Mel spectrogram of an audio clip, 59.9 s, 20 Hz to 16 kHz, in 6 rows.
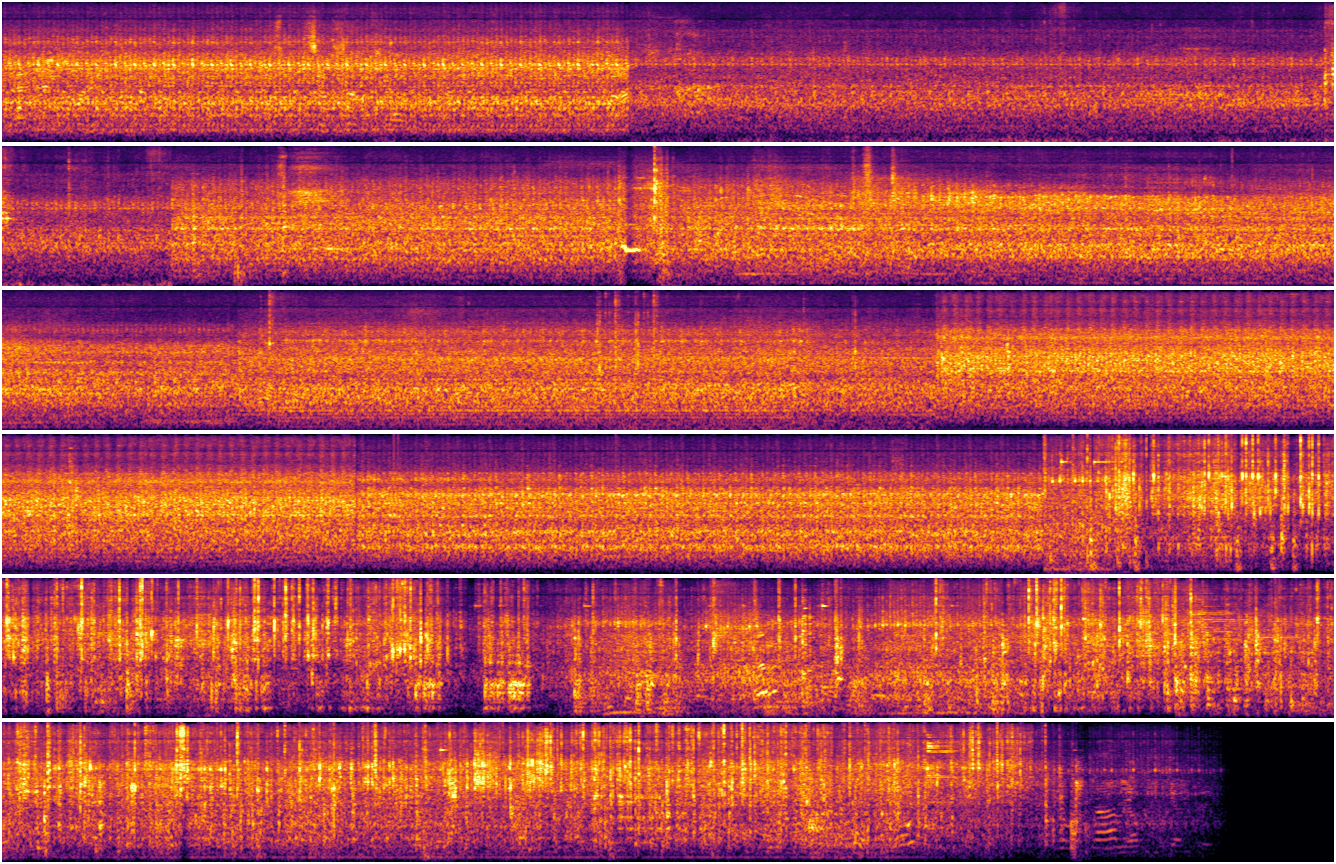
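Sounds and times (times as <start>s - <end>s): indistinct voices: 0.0s - 59.2s
truck engines idling: 0.0s - 59.2s.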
